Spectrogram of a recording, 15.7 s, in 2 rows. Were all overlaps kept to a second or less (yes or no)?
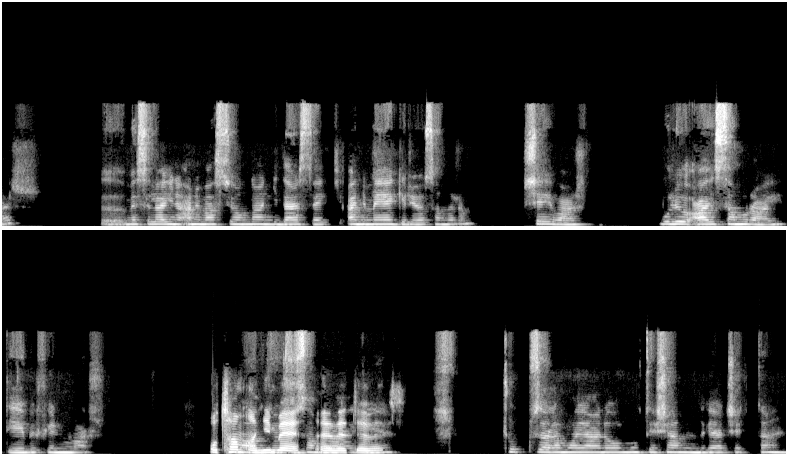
no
